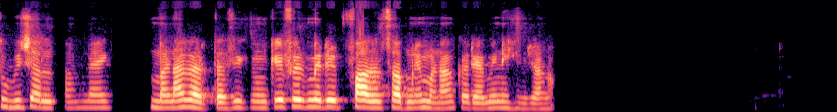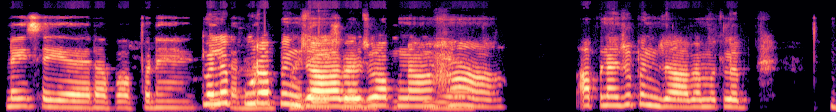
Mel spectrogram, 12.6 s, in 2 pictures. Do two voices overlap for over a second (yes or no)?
yes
